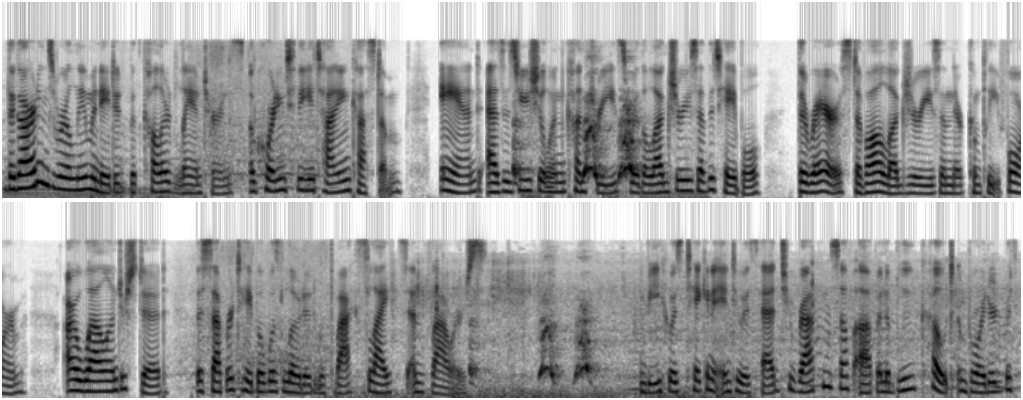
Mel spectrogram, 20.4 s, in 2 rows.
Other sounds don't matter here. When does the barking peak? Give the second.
6 s.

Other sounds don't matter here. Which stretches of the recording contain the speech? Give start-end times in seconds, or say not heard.
0.0-15.0, 16.6-20.3.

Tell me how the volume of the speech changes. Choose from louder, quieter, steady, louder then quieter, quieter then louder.
steady.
